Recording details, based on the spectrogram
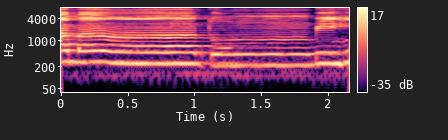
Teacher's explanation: نون ساکن کے بعد تا حرف اخفا میں سے ہے تو یہاں پر اخفا ہوگا یعنی غنہ زبانی کر کے پڑھیں گے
